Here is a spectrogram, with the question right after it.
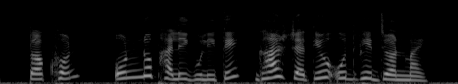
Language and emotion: Bengali, neutral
